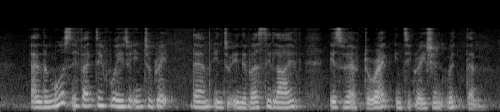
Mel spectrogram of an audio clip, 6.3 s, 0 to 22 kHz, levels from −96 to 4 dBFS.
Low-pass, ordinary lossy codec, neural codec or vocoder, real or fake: none; none; codec, 16 kHz, 4 kbps, FunCodec, trained on LibriTTS, 50 frames a second; fake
